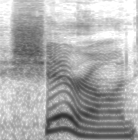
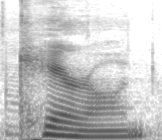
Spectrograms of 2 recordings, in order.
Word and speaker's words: Charon: pluto's moons in mythology the name was not pronounced sharon it was pronounced charon charon was the fairy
